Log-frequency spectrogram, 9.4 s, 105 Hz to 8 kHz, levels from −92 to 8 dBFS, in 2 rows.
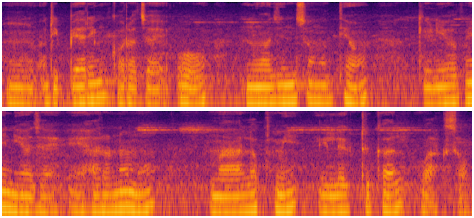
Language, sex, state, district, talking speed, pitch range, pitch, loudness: Odia, male, Odisha, Khordha, 110 wpm, 120-135 Hz, 125 Hz, -16 LUFS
